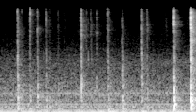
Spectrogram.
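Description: Computer keyboard being typed on: about a dozen light key clicks at an uneven pace as a web address is entered.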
